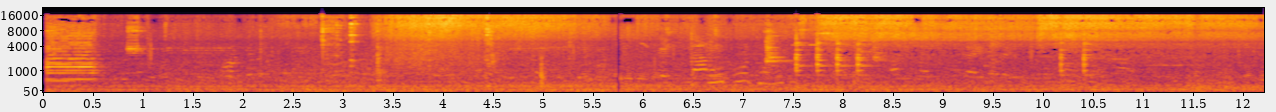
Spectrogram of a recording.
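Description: Busy street ambience of traffic and people's voices, with several short vehicle-horn toots a little past halfway. Underneath is faint sizzling of a flatbread cooking on a large iron griddle. It opens with a brief loud pitched tone.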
